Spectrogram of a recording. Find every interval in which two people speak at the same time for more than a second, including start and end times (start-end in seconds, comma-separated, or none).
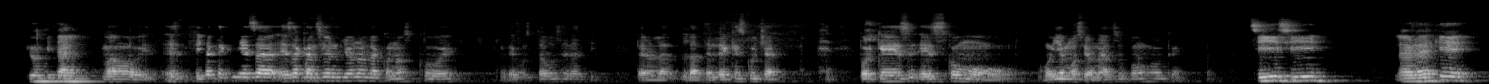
none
